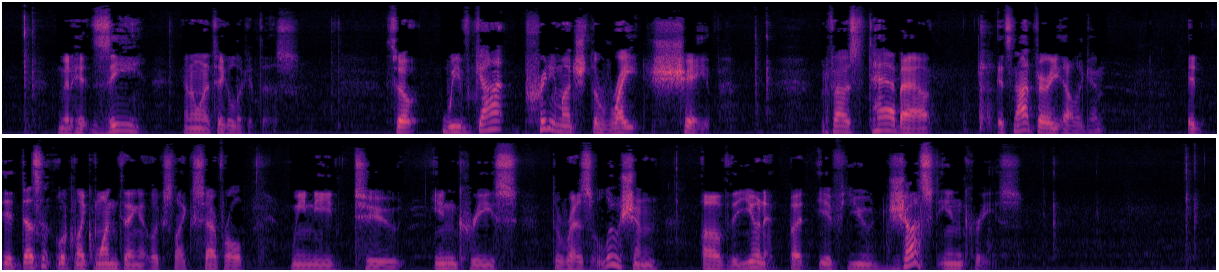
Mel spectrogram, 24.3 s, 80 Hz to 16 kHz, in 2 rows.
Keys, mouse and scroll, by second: 0.2 z, 5.1 middle click, 7.5 Tab, 22.6 Tab, 24.0 a.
